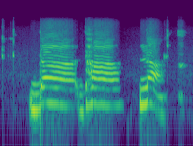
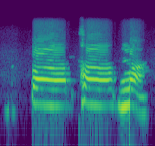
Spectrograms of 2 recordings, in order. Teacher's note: जिन वर्णों के उच्चारण में स्वर तंत्रियों में कंपन होता है। एक झनकार होगा, एक नाद होगी। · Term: घोष ध्वनियां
